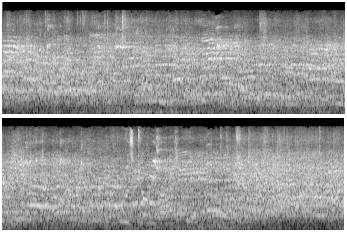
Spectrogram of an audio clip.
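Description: Basketball dribbled on a hardwood gym floor during game play, under a steady din of many overlapping voices shouting and talking, echoing in the large gym.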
